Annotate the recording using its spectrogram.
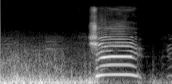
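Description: A referee's whistle blows a sharp blast.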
